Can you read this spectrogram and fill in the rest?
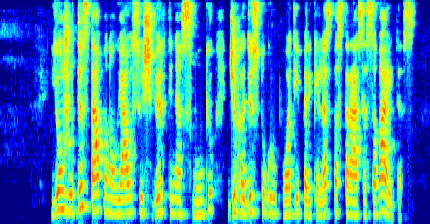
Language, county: Lithuanian, Vilnius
